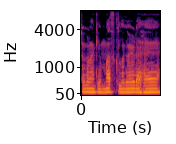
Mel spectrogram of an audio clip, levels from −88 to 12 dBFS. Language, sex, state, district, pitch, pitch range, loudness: Rajasthani, male, Rajasthan, Nagaur, 115 Hz, 115-120 Hz, -16 LUFS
